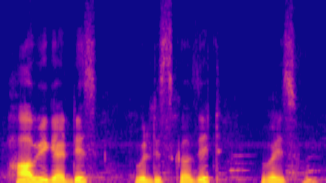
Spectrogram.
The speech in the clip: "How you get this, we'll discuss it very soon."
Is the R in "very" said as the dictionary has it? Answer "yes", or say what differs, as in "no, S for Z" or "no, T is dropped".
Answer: no, R is dropped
